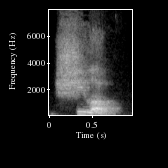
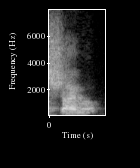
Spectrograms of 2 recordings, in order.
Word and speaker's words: Shiloh: Shiloh, which y'all like to pronounce Shiloh.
